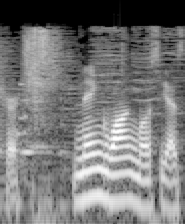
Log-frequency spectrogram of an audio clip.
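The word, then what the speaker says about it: Ningguang: And by the way, you pronounce her name Ning Wang.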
